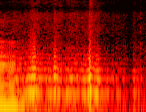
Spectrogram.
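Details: Steady hive drone of stingless bees (Tetragonula biroi) from a feral colony moved into a box, heard during the first inspection one month later; a smooth layered hum with a few soft knocks.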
